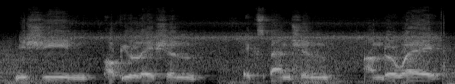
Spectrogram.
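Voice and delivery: homemade-sounding synthetic electronic put-on voice. Narrator reads a character announcing to the police, in a home-brewed electronic voice. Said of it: "in his home-brewed electronic voice".

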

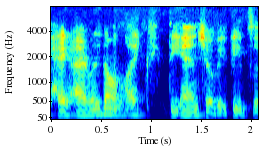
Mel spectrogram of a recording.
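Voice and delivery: hushed half-whisper, soft, low and confiding. Acting out going up to one person and speaking: half-whispering.

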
